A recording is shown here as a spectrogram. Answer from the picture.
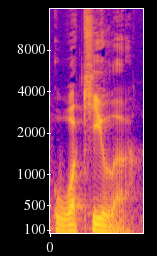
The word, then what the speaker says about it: Waukila: So Kyle and I both worked at a summer camp in Maine at a place called Camp Waukila. Rhymes with tequila, but it's spelled differently.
